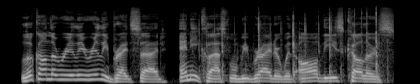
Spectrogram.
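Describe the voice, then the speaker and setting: A man talks at a fairly quick pace in a fairly high pitch, with very wide pitch swings. The dry sound has no echo but carries noticeable background noise. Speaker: voice actor. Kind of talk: TV commercial read. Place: booth. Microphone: studio mic.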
